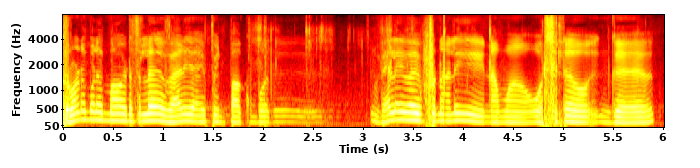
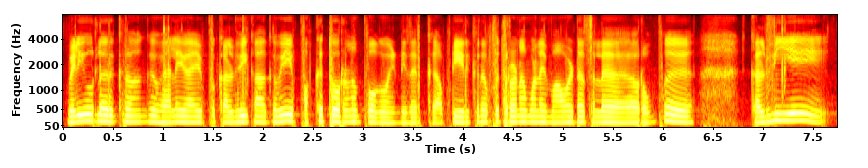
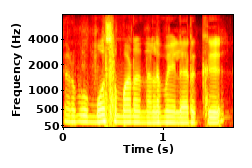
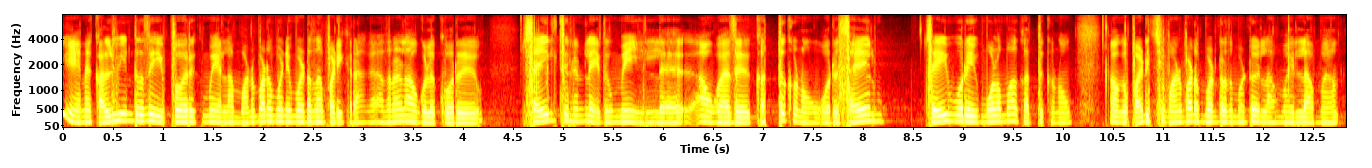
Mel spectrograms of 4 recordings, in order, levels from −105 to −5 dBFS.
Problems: echo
